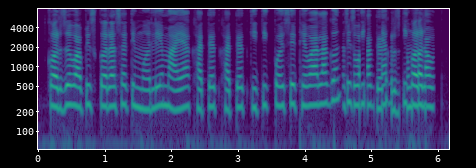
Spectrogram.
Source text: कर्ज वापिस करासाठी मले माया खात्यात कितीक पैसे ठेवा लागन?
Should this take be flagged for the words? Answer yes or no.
yes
